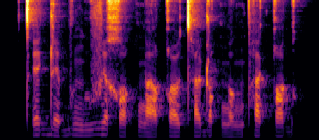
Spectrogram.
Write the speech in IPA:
tʼ ɛ˦˥ ɡ ɖ ɛ˨˩˦ b ʊ˧˥˧ ŋ u˦˥ v ɪ˥˨ χ ɔ˨˩˦ q ŋ a˨˩˦ q u˩˧˩ tʰ a˦˥ ɖ u˩˧˩ q ŋ ɔ˨˩˦ ŋ pʰ a˦˥ ɡ q ɔ˧˥˧ ɡ

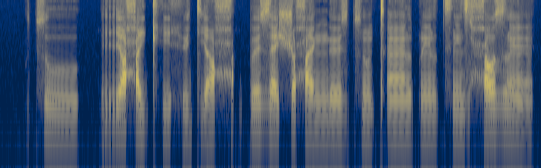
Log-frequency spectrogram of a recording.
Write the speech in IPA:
t͡s u | rʲ ɑ ħ i kʰ i h y tʲ ɑ ħ | p ø z æ ʃ ʉ ħ æ ŋ ø z t͡s ũ tʼ æ̃ l p ẽ l t͡s ĩ z ħ ɔ z l ɛ̃

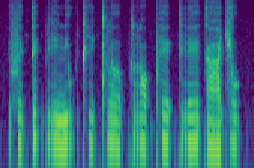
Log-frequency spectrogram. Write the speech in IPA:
f e˨˩ k̚ t e˥˩ k̚ p r i˩˦ n j u˦˥ k̚ tʰ i˨˩ t̚ pʰ l ɤː˨˩ p̚ k r ɔ˦˥ ʔ pʰ e˦˥ ʔ k r eː˥˩ k aː˦˥ t͡ɕ o˥˩ k̚

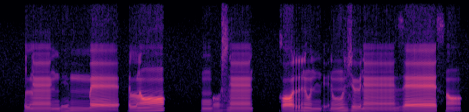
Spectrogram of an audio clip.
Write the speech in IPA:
l ɛ̃ː ŋ e̤ mː ɛː | l ɔ̃ | ŋ ɔ̤ z ɛ̃ː kː ɔ r ũ n ḛ ɾ ũ z ʉ ɾ ɛ̃ː ð ɛː θ ɔ̃

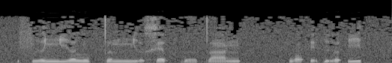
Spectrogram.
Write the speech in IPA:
f ɨ˨˦ ə̯ ɲ i˧ ə̯ l u˦˥ p̚ t̪ ə˧ n ɲ ɨ̰˧˨ ə̯ x ɛ˨˩ p̚ ɓ ə̤ː˨˩ t̪ a˨˦ ŋ | h w ɔ̰˧˨ ʔ ḛ˧˨ ɗ ɨ̰˧˥ ə̯ ʔ i˦˥ t̚

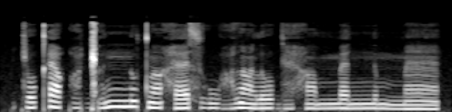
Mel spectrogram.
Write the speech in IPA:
c o kʰ æ qʷ æ̤ ɡ͡ǁ ɵ nː u tʷ ɑ̃ h æ s ṳ w ɑ̤ ð ɑ̃ l o ɡ æ̤ h ɑ̃ mː æ nː ɵ mː æ̃

